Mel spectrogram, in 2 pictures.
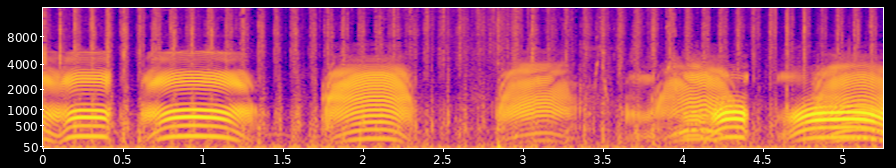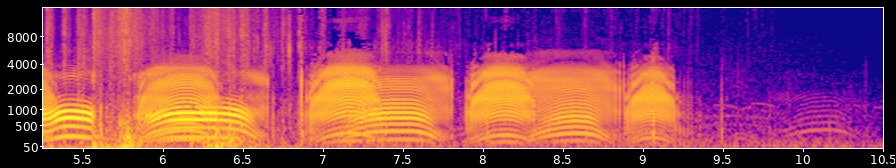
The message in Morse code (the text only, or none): none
